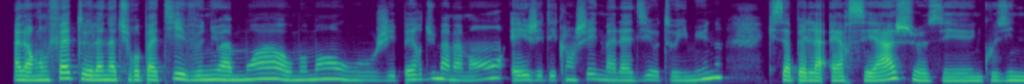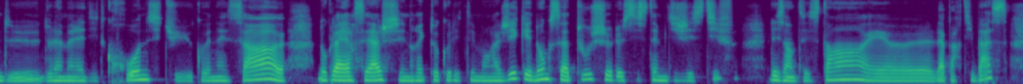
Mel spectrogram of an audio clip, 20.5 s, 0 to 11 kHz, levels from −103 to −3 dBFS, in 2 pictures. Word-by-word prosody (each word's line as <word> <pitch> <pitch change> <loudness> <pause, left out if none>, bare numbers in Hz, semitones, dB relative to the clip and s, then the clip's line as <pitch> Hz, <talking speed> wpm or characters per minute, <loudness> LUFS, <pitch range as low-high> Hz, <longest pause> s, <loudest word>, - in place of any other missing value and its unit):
Alors, 165 -2 +6
en 170 - +3
fait, 230 +6 +5
heu, 185 -3 +6
la 175 - +6
naturopathie 175 +3 +3
est 195 - +5
venue 175 +2 +1
à 175 -1 +5
moi 195 +4 +3
au 165 - 0
moment 195 +4 0
où 165 -1 -8
j'ai 165 +1 -5
perdu 185 +6 -2
ma 205 -3 +3
maman 170 +8 -3
et 170 +1 +1
j'ai 170 -1 -2
déclenché 170 +4 -4
une 190 -2 -7
maladie 160 +1 -4
auto-immune 165 +10 0 0.5
qui - - -4
s'appelle 160 -2 +3
la 150 -2 +4
RCH, 160 +8 +5
heu, 150 -3 0
c'est 140 +1 -6
une 145 0 -3
cousine 150 +2 -3
de 70 - -5
de 140 - -7
la 145 0 -2
maladie 145 -1 -5
de - - -20
Crohn 180 +2 -1
si 185 0 -6
tu 135 -5 -11
connais 145 -1 -6
ça, 190 +6 +3
heu, 145 - 0 0.3
donc 160 +1 -3
la 160 -1 +6
RCH, 160 0 +1
c'est - - -5
une 150 - -3
recto-colite 150 0 -7
hémorragique 145 +9 -3
et 170 - +1
donc 195 +3 +2
ça 165 -4 +2
touche 195 +3 -4
le 155 - -2
système 155 +1 -3
digestif, 140 - -7 0.3
les 165 -2 -2
intestins 165 +7 -1
et 140 -2 -3
heu, 135 -1 -3
la - - -1
partie - - -10
basse - - -1
165 Hz, 185 wpm, -34 LUFS, 150-180 Hz, 0.5 s, Alors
